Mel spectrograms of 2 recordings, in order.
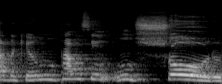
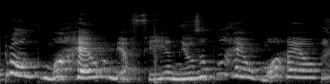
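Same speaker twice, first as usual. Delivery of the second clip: panicked father; 8 semitones higher than usual. Retold or imitated. Father outside the door fearing his daughter died, panicked. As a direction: blurt it out, sure she's dead. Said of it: "ele ficou apavorado".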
